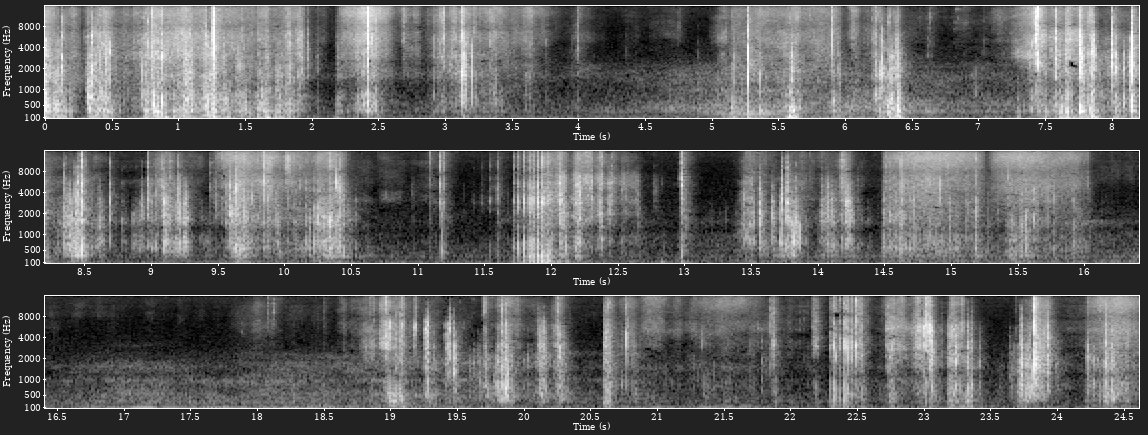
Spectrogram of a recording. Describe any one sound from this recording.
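Glossy paper pages rustle and flap as they are turned.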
